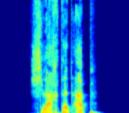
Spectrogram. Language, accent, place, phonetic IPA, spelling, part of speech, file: German, Germany, Berlin, [ˌʃlaxtət ˈap], schlachtet ab, verb, De-schlachtet ab.ogg
- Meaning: inflection of abschlachten: 1. third-person singular present 2. second-person plural present 3. second-person plural subjunctive I 4. plural imperative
